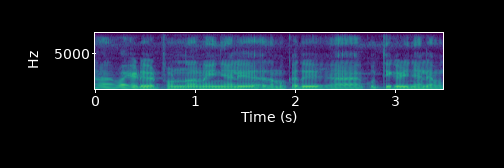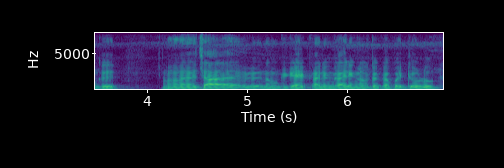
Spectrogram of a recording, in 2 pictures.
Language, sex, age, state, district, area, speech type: Malayalam, male, 60+, Kerala, Wayanad, rural, spontaneous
